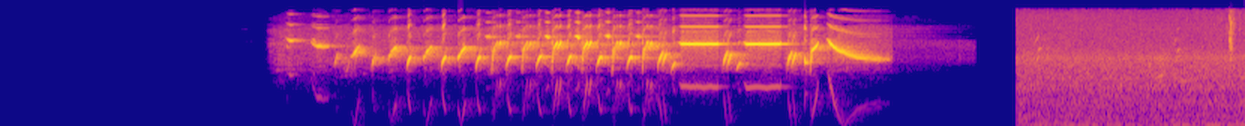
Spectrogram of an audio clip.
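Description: A songbird singing a rapid run of high chirps and trills for about three seconds, ending on a falling note. The song is set against complete silence. Steady outdoor background noise starts about five seconds in.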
